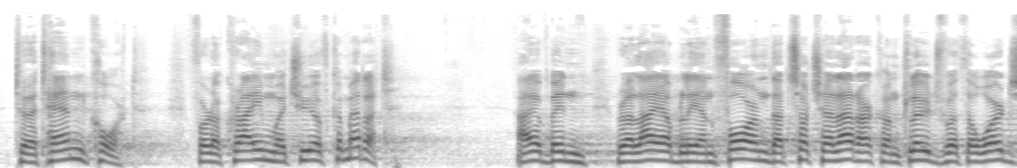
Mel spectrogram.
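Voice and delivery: ordinary talk, nothing marked

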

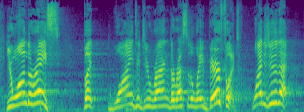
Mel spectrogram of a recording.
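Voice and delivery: loud, high-pitched acted exclamation; astonished reporters. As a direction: call it out like incredulous reporters. Acts out reporters questioning winner.

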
